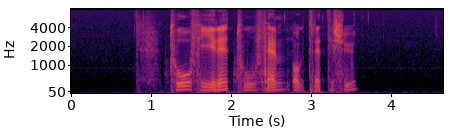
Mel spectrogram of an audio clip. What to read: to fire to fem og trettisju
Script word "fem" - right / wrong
right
